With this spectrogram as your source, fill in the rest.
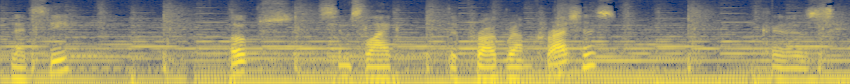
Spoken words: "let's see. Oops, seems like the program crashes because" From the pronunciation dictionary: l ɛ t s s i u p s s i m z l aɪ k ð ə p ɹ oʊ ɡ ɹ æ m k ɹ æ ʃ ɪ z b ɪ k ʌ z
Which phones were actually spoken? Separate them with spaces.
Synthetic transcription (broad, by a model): l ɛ t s s i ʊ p s s i m z l aɪ k ð ə p ɹ oʊ ɡ ɹ æ m k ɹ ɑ ɪ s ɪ k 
